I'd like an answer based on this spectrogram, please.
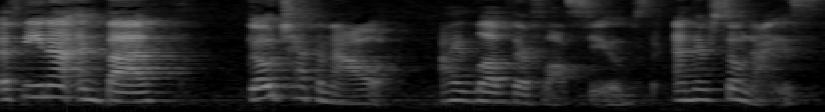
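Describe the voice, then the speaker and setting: A bubbly-toned woman with fairly high pitch and ordinary pitch variation, at a fairly slow pace, with audible room echo and noticeable background noise. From California. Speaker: cross stitch vlogger and attorney. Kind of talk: casual chat.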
